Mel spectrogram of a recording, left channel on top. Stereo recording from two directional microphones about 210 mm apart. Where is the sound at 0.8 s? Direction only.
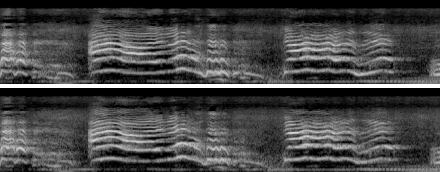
5° left (ahead or behind).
